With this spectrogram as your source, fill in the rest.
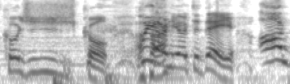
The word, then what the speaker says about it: Kosciuszko: It's pronounced Kosciuszko.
